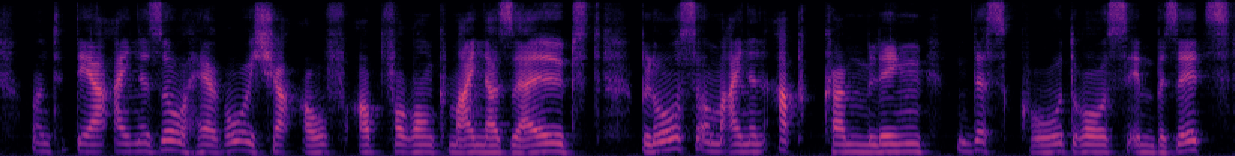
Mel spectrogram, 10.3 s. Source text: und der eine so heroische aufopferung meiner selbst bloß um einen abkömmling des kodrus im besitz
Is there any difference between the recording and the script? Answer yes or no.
no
